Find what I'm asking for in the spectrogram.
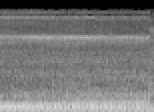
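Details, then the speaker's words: Drift car: steady idle with a thin high whistle over it that cuts out abruptly, coming from the idle air control valve. "You're wondering what that noise is? It's that air control valve. Might as well put a whistle on that thing."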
